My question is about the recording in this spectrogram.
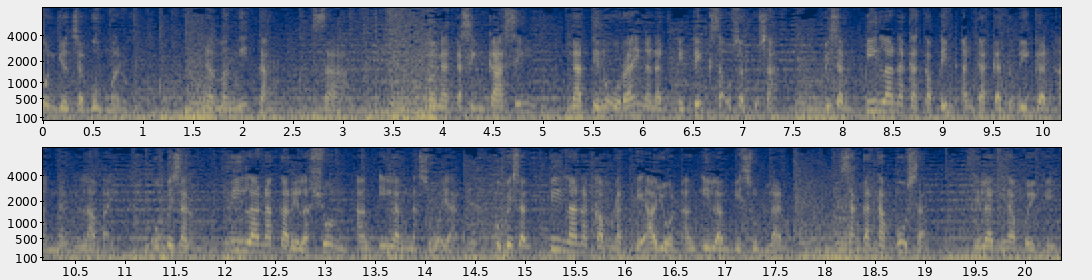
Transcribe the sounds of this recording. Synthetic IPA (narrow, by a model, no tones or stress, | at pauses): ʊnɡʊd̪̚sɐɡʊɡ̚mano | ŋamɐŋiːt̪a̰ | sa̰ | mɐŋakɐsɪŋkaːsɪŋːat̪ɪnʊʔʊɾajŋanɐɡ̚pɪt̪ɪksaʔʊsaɡ̪̚ʔʊsa̰biːsanpilanɐkakapɪd̪ankakat̪ʊʔiːɡana̰ŋnaŋlaːba̰jʔʊɡ̚bisan | pilanakaɾɛlaʃjonʔaŋʔiːlaŋnɐsʊwaja̰nʔʊɡ̚bisanpilanakamnaɡ̚t̪ɪʔaːjonʔa̰ŋʔiːlaŋɡɪsʊd̪la̰nsɐkat̪apuːsa̰nsɪlaɡɪhapʊjɡi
